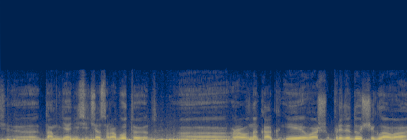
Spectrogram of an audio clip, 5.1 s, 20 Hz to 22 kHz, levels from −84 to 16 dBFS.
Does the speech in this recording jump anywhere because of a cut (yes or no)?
no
